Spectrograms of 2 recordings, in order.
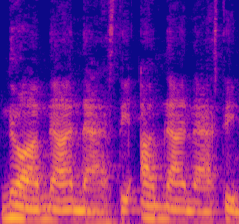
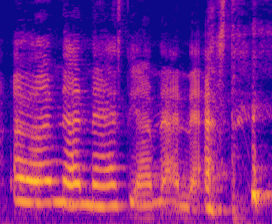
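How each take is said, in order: First: Said in the usual way. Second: Very high-pitched taunting imitation; mocking mimicry. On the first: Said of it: "Lisa, she's like". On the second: [name] making fun of Lisa's voice, mocking mimicry. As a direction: mimic her in a silly, squeaky voice. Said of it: "mimicking her voice like".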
